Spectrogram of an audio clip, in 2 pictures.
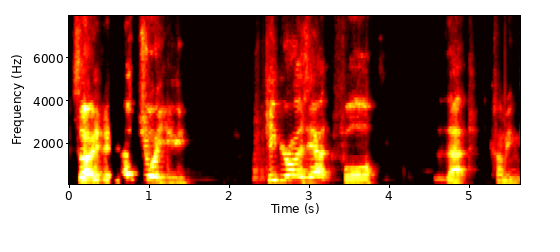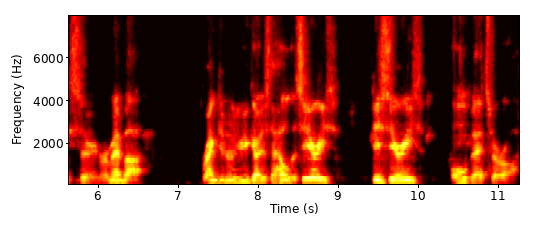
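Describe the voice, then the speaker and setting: A man hosting a review show, rambling and excitable as he wraps up the episode with plugs. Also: fairly high pitch, measured pace, low-quality recording. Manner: rambling and excitable, with sound-effect noises. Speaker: host. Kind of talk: casual episode wrap-up with plugs.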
